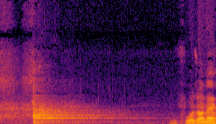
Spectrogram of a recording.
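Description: A metal bar rings as it strikes concrete and slowly fades.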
